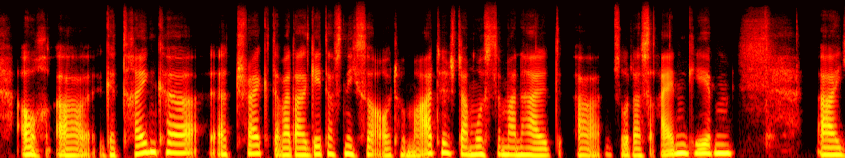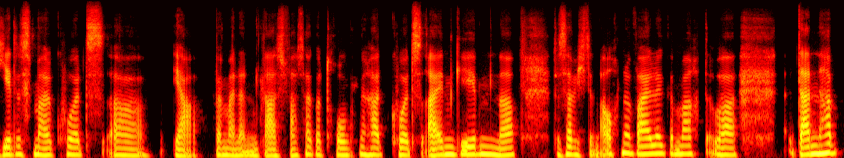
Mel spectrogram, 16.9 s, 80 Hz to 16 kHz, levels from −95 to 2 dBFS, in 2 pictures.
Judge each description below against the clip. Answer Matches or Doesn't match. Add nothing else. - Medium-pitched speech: Matches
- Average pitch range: Matches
